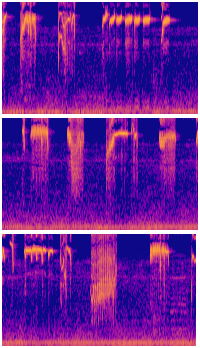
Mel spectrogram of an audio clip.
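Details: Blue-crowned hanging parrot singing vigorously, used to tutor young birds: rapid strings of shrill high chirps, thin drawn-out squeaks and harsh rasping bursts, delivered in busy bursts across the whole stretch.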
